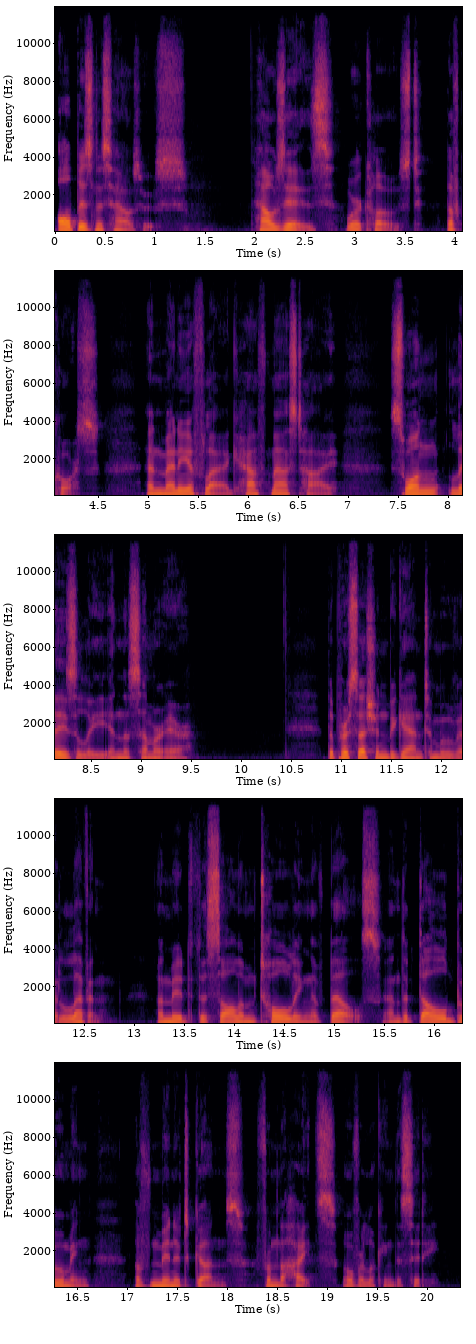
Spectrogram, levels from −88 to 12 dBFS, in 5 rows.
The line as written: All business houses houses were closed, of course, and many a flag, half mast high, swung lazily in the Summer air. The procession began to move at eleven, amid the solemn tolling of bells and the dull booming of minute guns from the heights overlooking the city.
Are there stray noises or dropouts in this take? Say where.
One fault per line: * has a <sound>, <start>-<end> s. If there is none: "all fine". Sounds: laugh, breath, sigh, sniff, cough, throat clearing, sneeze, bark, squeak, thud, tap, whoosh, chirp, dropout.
all fine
